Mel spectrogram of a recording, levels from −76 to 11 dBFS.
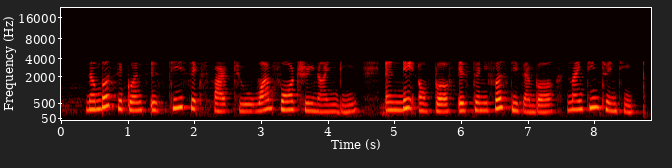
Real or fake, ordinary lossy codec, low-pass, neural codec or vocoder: real; AAC, 24 kbps; 3.6 kHz; none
